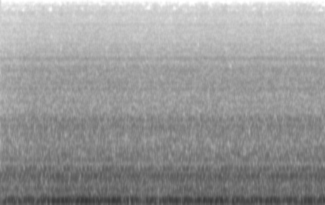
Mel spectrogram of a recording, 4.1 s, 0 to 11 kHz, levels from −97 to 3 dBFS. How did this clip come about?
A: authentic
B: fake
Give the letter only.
A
